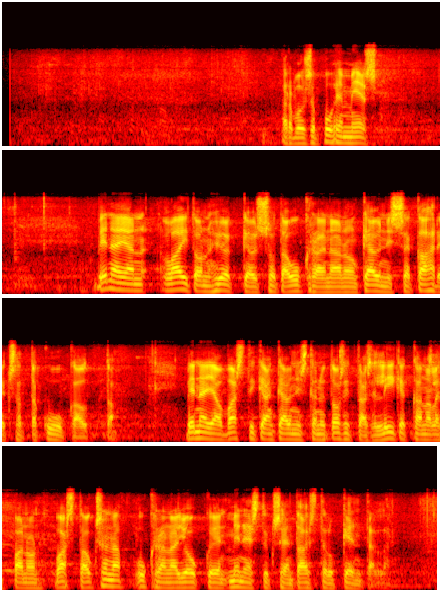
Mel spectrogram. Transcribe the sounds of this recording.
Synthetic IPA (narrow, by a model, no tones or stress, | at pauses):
ɑrʋoisɑpuhemːies | ʋe̞næjænlɑjt̪o̞nhyøkːæysːo̞t̪ɑukrɑinɑːnoŋkæynːisːækɑhde̞ksɑt̪ːɑkuːkɑut̪ːɑ | ʋe̞næjæoʋʋɑst̪ikæːŋkæynːist̪ænyt̪o̞sit̪ːɑiseliːkekːɑnːɑlːe̞ppɑnonʋɑst̪ɑuksenɑukrɑinɑjouwkːojenme̞nest̪ykseːnt̪ɑist̪e̞lukent̪æ̰lːæ̰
